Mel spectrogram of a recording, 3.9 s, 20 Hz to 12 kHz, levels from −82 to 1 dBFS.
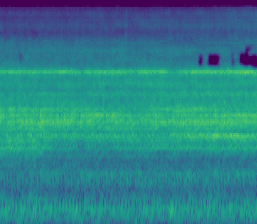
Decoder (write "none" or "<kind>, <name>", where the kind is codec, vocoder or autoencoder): vocoder, Vocos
